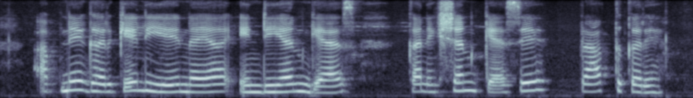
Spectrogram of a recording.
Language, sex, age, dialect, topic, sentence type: Hindi, female, 31-35, Marwari Dhudhari, banking, question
